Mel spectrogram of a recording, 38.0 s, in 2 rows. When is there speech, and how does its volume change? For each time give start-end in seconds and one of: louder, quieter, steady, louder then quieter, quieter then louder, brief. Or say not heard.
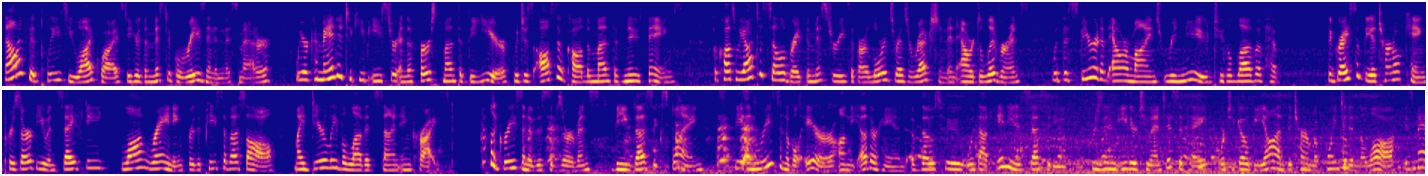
0.0-17.0 steady
17.6-37.9 steady.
